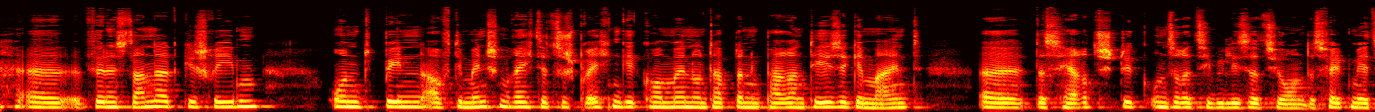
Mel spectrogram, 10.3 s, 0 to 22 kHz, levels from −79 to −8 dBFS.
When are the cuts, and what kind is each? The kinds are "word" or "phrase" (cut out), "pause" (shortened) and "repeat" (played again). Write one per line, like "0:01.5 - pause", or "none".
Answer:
none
